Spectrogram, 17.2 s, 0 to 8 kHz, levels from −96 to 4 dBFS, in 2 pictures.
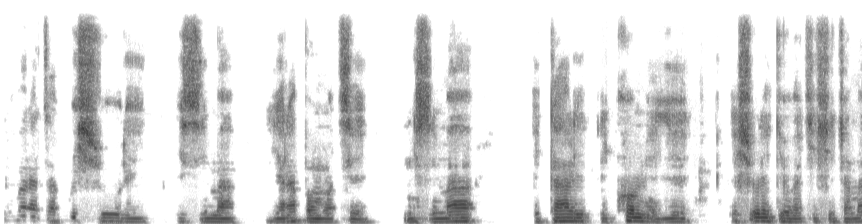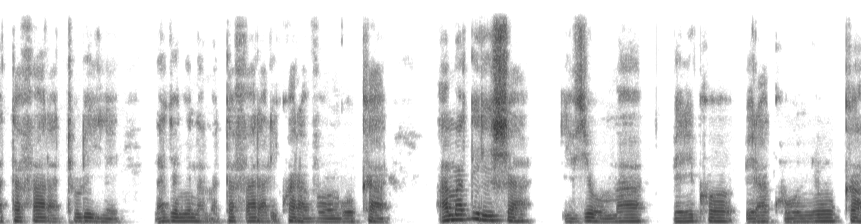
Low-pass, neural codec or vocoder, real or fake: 7.2 kHz; none; real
